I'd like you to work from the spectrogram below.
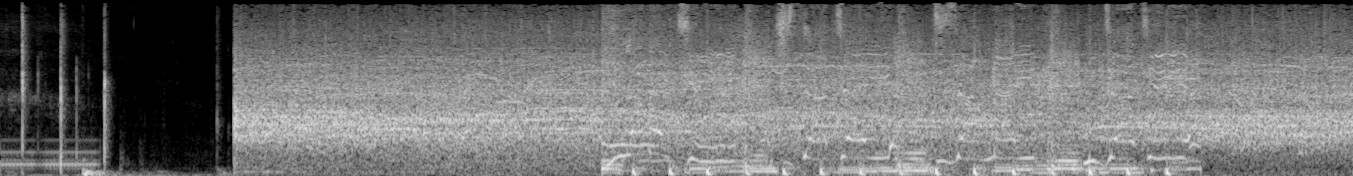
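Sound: crowd cheering and whooping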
